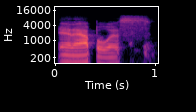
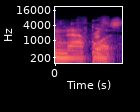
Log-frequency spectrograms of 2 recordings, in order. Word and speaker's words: Annapolis: crap show back in Annapolis. Yeah. Yeah. It's called Annapolis, not Annapolis. If I hear that incorrect pronunciation one more time, I'm going to slap you.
